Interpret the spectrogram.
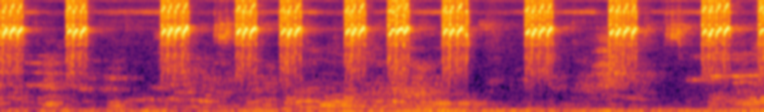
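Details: Sparrows being fed give insistent buzzy begging chirps in irregular bursts, some closely paired, separated by short silences.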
